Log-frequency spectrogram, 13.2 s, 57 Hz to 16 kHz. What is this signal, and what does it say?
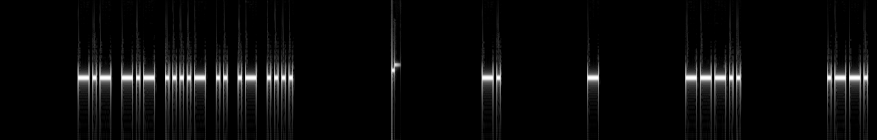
Morse code, heard as a keyed tone, about 22 wpm, spaced as for 11 wpm, 700 Hz. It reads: KK4IAH NT8P
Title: USA Call Signs - 8x Character Spacing - 22wpm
